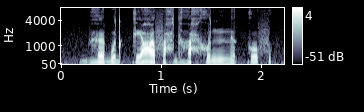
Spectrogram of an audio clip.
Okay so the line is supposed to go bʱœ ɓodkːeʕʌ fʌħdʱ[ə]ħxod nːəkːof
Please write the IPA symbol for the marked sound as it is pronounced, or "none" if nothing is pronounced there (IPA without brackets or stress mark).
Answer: ʌ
